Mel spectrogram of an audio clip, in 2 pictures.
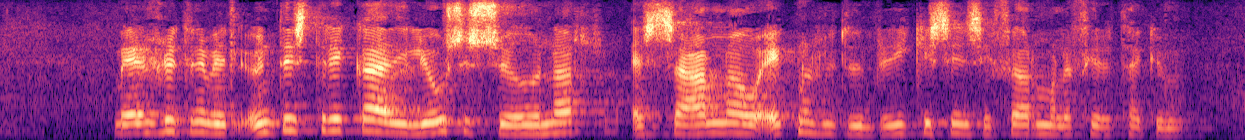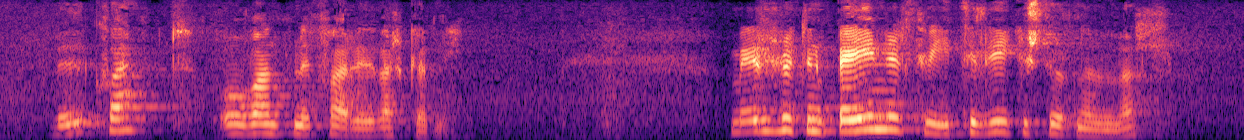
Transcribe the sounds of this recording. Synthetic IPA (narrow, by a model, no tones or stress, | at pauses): mejɾlʏːt̪ɪnvɪt̪lʔʏ̰nt̪ɪnst̪ɾɪkaðiljowsɪsœːɣʏnːaɾɛɾ̥saːlaɔʔḛjknaʏːt̪ɪðʏmriːcɪsɪnsifjɔɾmaːlafɪːɾɪɾt̪ʰaːjcʏm | vɪðkʰvajm̥t̪ɔɣvant̪nɪðfaːɾɪðvɛr̥kat̪nɪ | meːjɾɪlʏːt̪ɪnpeːjnɪɾ̥θvit̪ʰɪlriːcɪst̪joɾt̪naðɪnːaɾ̥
